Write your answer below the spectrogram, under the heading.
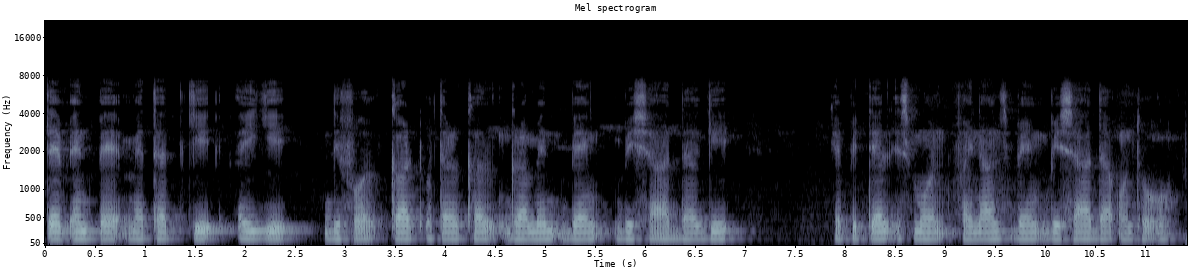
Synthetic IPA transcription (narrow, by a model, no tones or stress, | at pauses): tepenpemet̪ʰədkiɐjɡḭdipʰo̰lkaɾʈut̪əɾkʰəlɡɾaminbeŋkbisa̰d̪ɐɡi | kepitelḭsmonpʰa̰jnaːnsbeŋkbisad̪ɐʔɔnt̪ʰo̰ʔo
